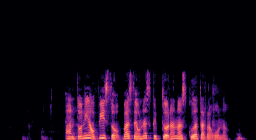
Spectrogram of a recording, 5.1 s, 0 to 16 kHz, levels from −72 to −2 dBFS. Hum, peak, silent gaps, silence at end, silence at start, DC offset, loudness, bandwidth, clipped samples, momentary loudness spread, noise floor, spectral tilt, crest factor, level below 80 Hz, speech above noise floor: none; -2 dBFS; none; 0.3 s; 1.3 s; under 0.1%; -19 LUFS; 8.4 kHz; under 0.1%; 13 LU; -52 dBFS; -3.5 dB/octave; 18 dB; -64 dBFS; 33 dB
